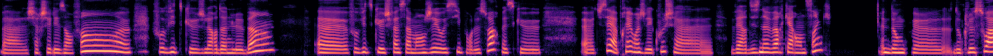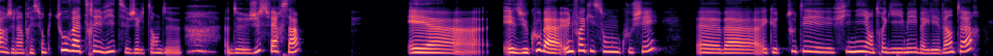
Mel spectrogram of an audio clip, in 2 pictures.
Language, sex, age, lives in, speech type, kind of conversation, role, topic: French, female, 35-39, France, conversation, advice, user, Comment décririez-vous votre épuisement chronique qui rend les tâches ménagères et personnelles impossibles ?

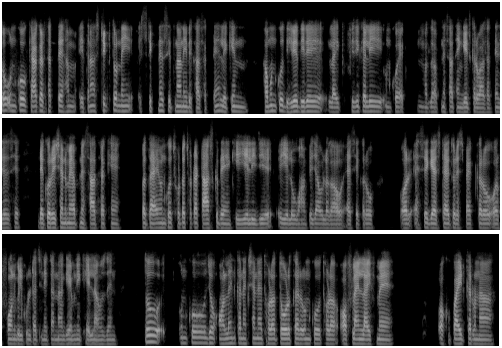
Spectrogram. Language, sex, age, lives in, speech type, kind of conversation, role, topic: Hindi, male, 25-29, India, conversation, podcast, guest, Kya tumhari koi tyohaar ki aisi yaad hai jo aaj bhi dil chhoo jaati hai?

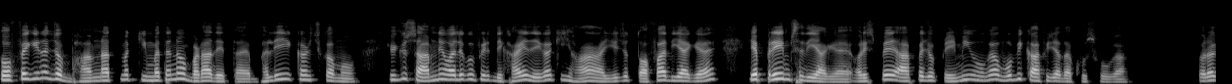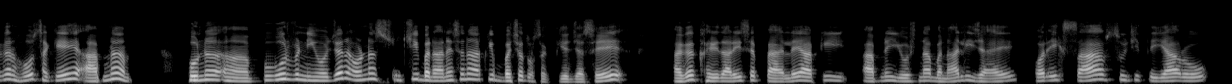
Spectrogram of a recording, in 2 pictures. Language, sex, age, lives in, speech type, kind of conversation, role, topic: Hindi, male, 18-19, India, conversation, advice, advisor, कम बजट में अच्छा स्टाइल और सही तोहफा कैसे ढूंढें?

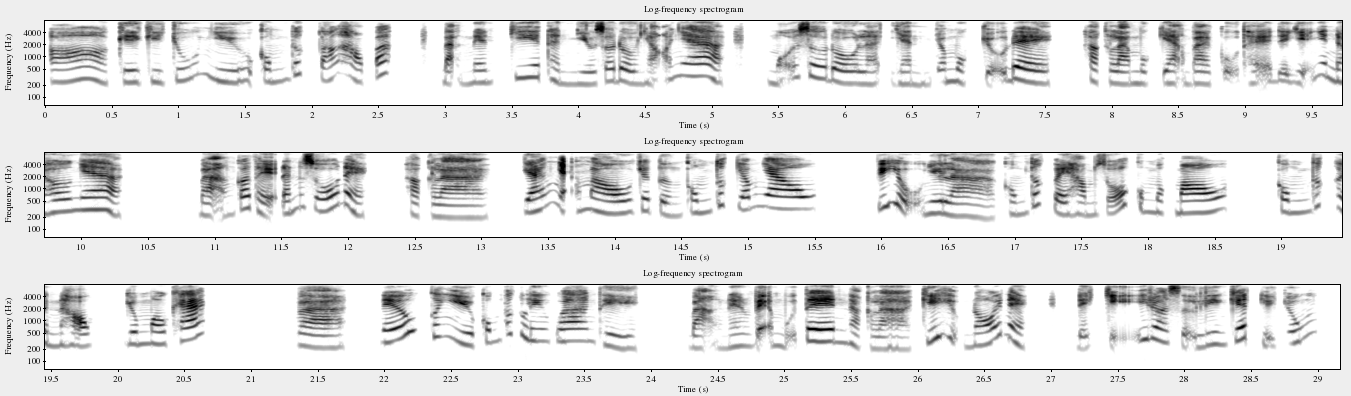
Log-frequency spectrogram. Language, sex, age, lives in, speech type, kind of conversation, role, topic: Vietnamese, female, 18-19, Vietnam, read, expert-assistant, expert, Làm thế nào để xây dựng mục tiêu học tập rõ ràng?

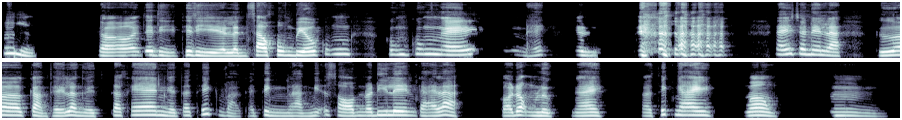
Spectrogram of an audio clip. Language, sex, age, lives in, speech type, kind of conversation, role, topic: Vietnamese, male, 20-24, Vietnam, conversation, podcast, host, Làm sao để kết nối với hàng xóm dễ dàng hơn?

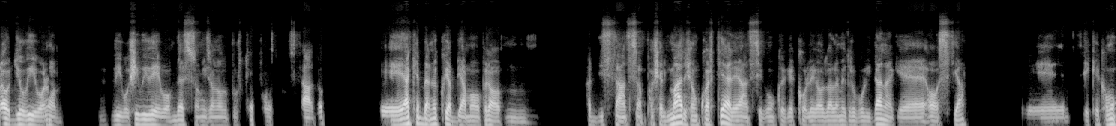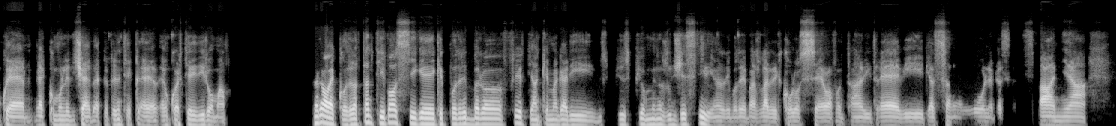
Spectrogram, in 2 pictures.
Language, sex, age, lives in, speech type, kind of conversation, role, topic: Italian, male, 60-64, United States, conversation, unstructured, none, Qual è, secondo te, il posto migliore della tua città?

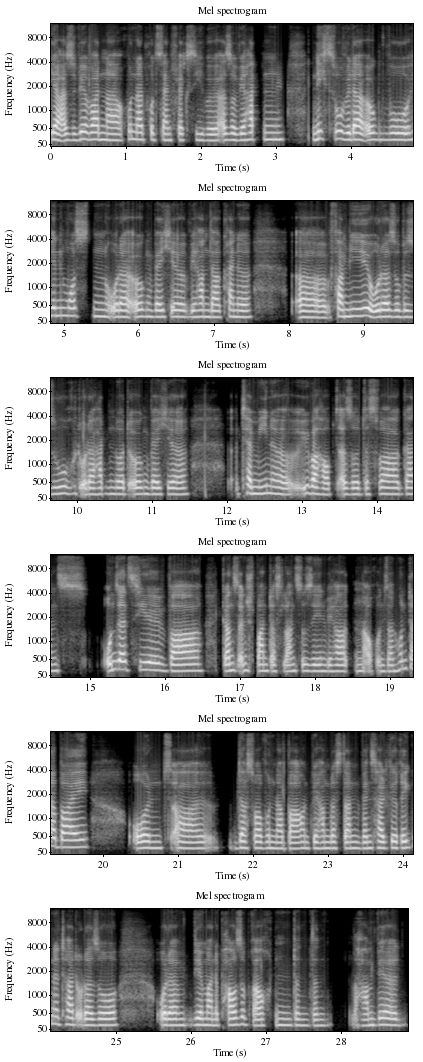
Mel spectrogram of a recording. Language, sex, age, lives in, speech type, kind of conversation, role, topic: German, female, 45-49, United States, conversation, podcast, guest, Welchen Rat würdest du einem Reiseneuling geben?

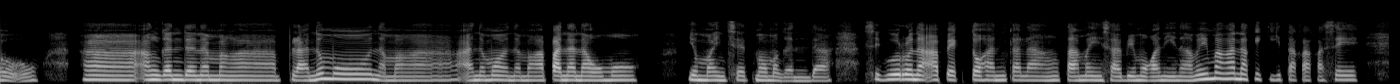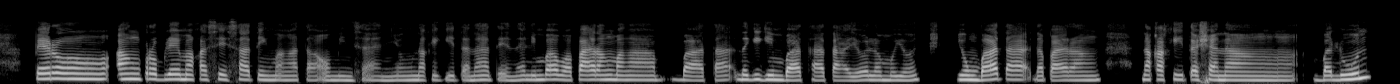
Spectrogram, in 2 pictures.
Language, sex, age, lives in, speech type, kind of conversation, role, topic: Filipino, female, 40-44, Philippines, conversation, advice, advisor, Paano ko malalaman kung ano ang sarili kong sukatan ng tagumpay?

